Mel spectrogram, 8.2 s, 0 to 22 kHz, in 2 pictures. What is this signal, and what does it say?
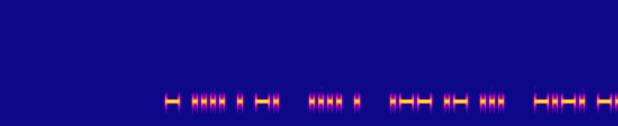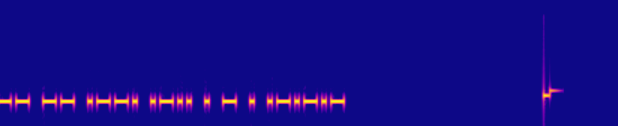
Morse code, heard as a keyed tone, about 40 wpm, 700 Hz. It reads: THEN HE WAS COMPLETE.
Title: Sentences from Top 1000 Words - Review Part 2 - 40wpm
